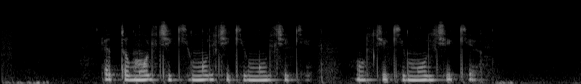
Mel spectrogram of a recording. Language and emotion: Russian, neutral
